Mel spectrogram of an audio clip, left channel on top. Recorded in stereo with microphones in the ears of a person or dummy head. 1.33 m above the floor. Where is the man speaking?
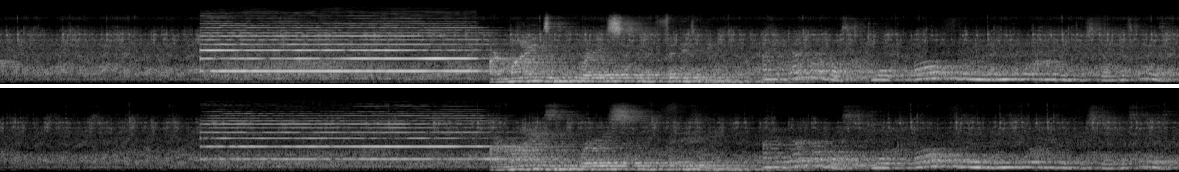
70° left (ahead or behind), 2.5 m.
